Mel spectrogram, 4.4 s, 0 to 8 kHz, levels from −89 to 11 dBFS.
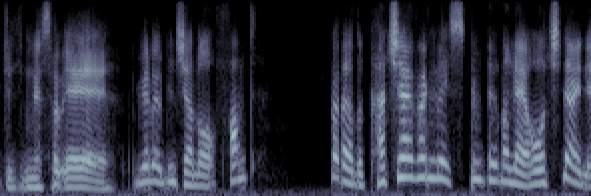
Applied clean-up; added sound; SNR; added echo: neural diffusion model UNIVERSE++.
